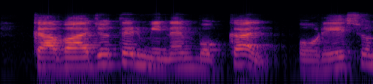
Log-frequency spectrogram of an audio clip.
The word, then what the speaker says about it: caballo: de palabras graves es la palabra caballo caballo tiene acento prosódico en la penúltima sílaba que es el fonema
